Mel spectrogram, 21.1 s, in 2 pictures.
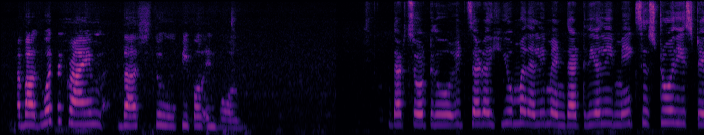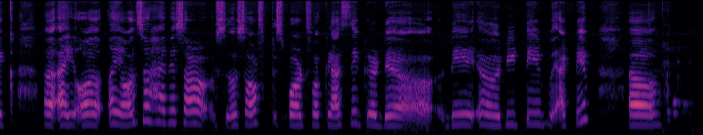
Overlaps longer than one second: none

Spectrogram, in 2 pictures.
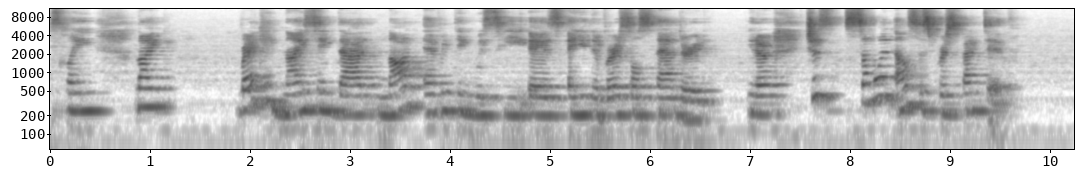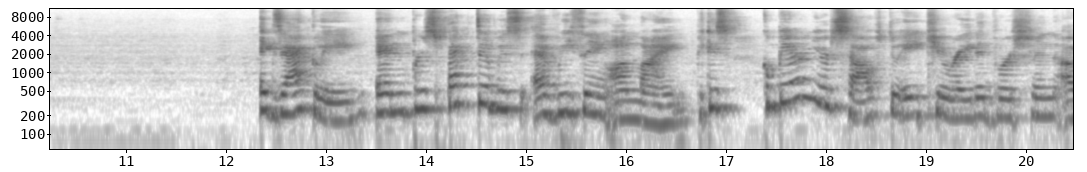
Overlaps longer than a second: none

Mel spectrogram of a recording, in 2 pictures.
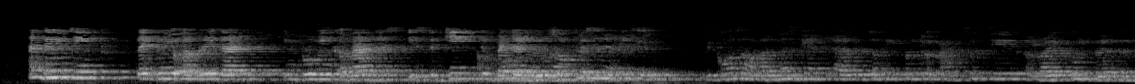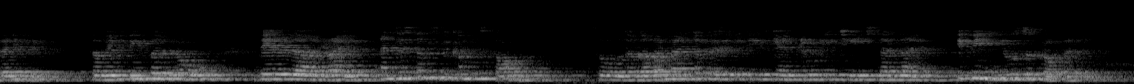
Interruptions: present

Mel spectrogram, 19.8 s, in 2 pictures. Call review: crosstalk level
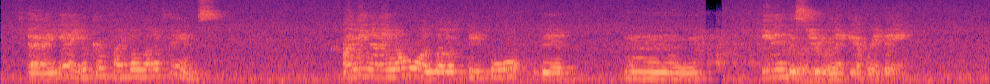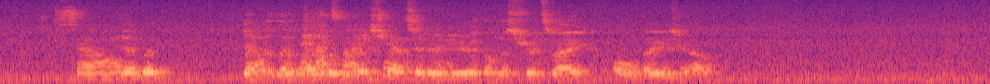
present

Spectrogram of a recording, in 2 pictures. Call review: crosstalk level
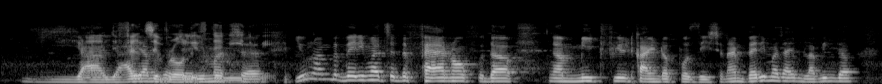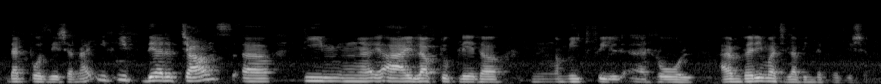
present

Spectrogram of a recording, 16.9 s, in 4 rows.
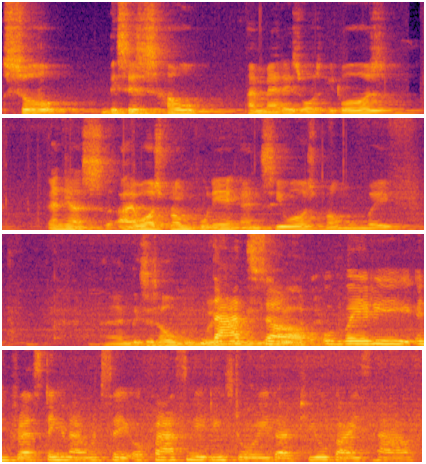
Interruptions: present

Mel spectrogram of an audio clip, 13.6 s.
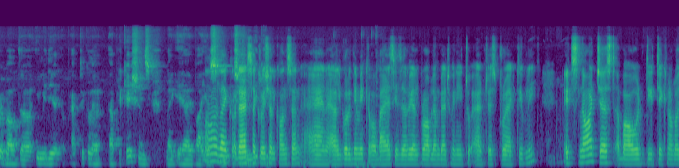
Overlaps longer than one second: present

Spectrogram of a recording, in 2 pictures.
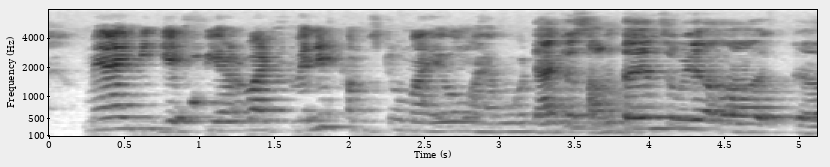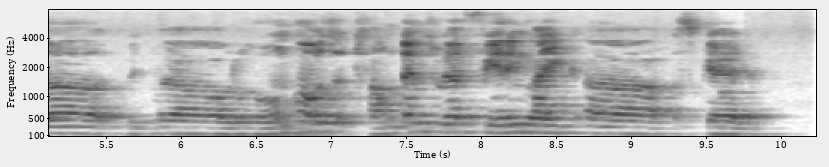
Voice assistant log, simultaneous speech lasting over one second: none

